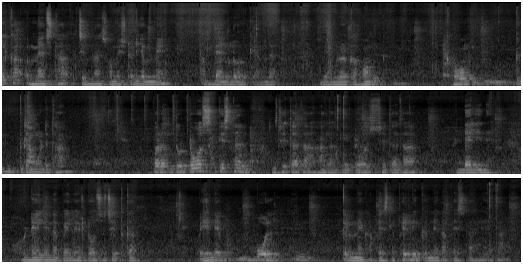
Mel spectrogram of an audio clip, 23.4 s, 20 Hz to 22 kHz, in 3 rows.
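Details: Adult man with a self-reported stammer, on day 89 of daily stammer-control practice, speaking spontaneously in Hindi during storytelling practice. Stuttering.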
